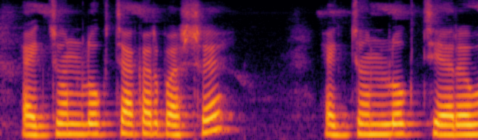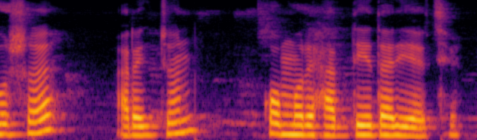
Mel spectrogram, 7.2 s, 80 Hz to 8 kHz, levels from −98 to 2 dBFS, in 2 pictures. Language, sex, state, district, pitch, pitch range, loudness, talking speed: Bengali, female, Tripura, West Tripura, 210 Hz, 195-220 Hz, -15 LUFS, 125 wpm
